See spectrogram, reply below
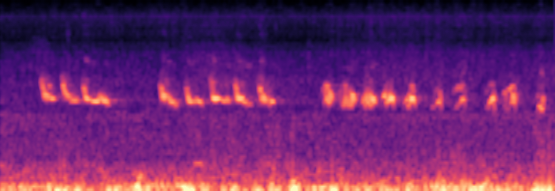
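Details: A bird sings from a treetop above a parking lot: sets of three or four repeated slurred whistles, then a faster run of short repeated notes, each phrase type changing. A constant deep traffic hum runs underneath.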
